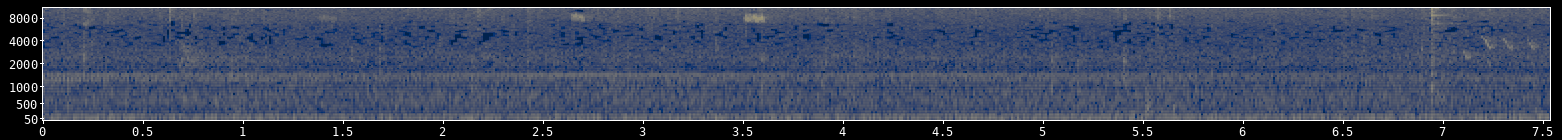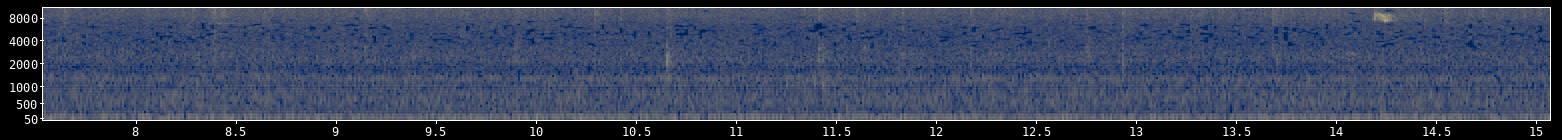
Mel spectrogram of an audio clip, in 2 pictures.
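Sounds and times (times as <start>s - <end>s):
outdoor hiss: 0.0s - 15.0s
small birds chirping: 0.2s - 4.2s, 6.9s - 7.9s, 14.0s - 14.5s.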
